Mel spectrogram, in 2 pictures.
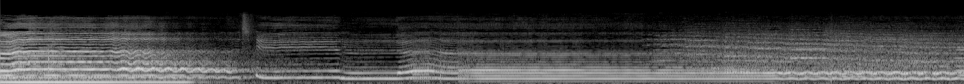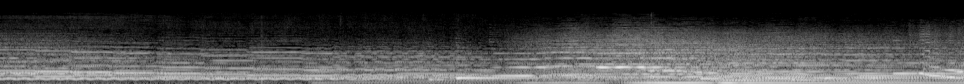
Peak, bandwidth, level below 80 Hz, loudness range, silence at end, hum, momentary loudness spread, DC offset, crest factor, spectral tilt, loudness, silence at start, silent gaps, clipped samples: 0 dBFS; 11 kHz; -26 dBFS; 8 LU; 0 s; none; 11 LU; under 0.1%; 16 dB; -7 dB/octave; -16 LUFS; 0 s; none; under 0.1%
